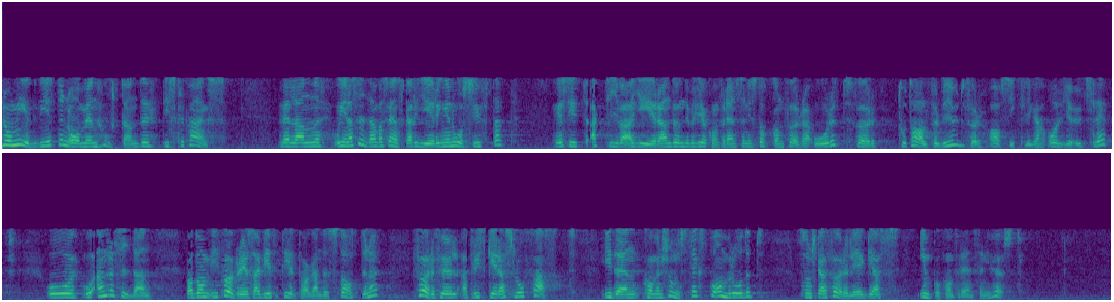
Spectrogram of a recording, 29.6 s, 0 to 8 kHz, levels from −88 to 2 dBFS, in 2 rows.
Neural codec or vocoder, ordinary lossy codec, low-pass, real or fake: none; AAC, 16 kbps; 7.2 kHz; real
